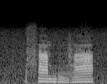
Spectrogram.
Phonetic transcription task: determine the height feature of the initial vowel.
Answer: low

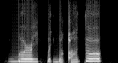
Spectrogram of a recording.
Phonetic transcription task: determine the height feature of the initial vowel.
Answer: high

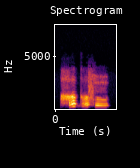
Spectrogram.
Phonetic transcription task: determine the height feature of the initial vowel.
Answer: mid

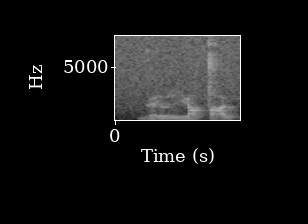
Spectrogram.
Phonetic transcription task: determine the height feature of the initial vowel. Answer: mid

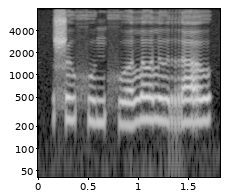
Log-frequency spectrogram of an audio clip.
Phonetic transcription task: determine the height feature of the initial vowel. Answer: high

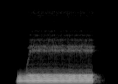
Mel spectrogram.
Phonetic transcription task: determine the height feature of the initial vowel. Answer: mid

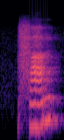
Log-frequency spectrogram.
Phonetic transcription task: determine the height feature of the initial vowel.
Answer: low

